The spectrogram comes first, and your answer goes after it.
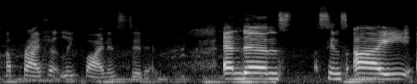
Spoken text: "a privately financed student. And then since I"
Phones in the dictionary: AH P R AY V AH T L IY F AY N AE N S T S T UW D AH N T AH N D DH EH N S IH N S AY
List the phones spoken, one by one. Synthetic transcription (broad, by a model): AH P R AY V AH T L IY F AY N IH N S S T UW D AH N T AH N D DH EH N S IH N S AY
